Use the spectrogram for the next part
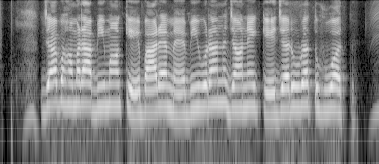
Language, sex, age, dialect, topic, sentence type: Maithili, female, 18-24, Eastern / Thethi, banking, question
